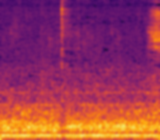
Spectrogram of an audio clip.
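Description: Aquarium pumps and filters running: a steady low electric hum with bubbling, trickling water, and one faint click a little under a second in.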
